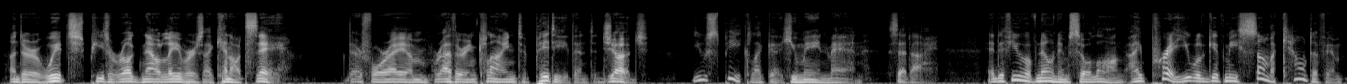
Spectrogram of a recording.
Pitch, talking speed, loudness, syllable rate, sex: 120 Hz, 200 wpm, -19 LUFS, 5.3 syllables/s, male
